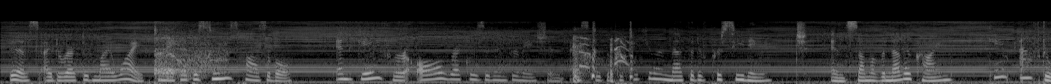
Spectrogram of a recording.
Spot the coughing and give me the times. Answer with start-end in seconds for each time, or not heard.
1.5-2.3, 5.7-6.3.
